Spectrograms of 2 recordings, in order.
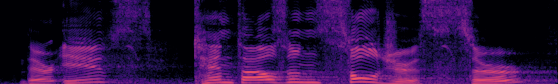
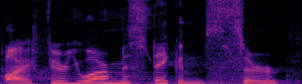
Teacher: You're making a horrible whistling sound. You have a sibilant S.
